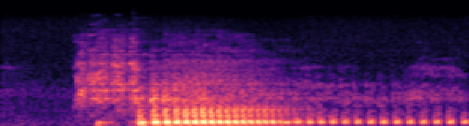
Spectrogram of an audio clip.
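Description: A small motorcycle engine fires up and settles into a loud, close, steady chugging beat that slowly eases in pace, with no voices.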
